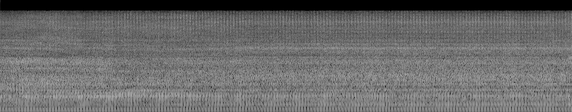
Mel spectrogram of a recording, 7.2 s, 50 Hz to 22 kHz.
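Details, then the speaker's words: Troy-Bilt push mower, Briggs & Stratton 5 hp Quantum, after cleaning main carb jet and removing self-propel parts: holds steady even speed, no longer surging, though reluctant to idle down; normal steady running. "can see it's not really surging anymore either say it doesn't want to idle down"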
